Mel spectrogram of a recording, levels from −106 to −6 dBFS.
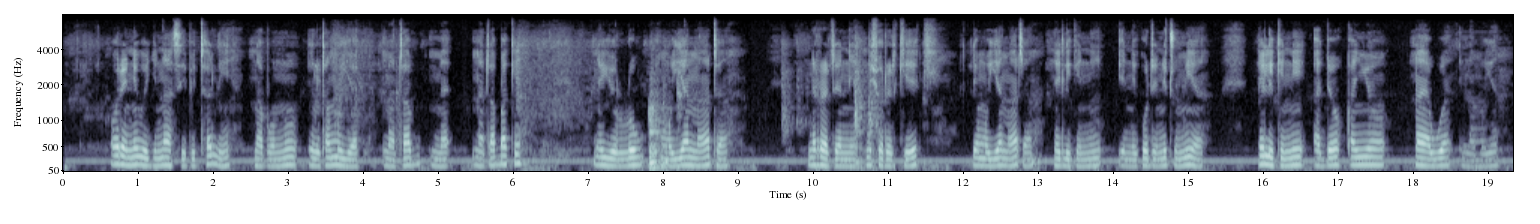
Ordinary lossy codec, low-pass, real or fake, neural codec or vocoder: none; 7.2 kHz; real; none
